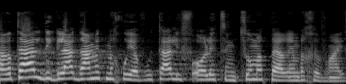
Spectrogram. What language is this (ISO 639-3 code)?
heb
